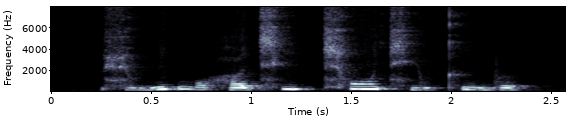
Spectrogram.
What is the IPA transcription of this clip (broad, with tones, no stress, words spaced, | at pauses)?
ɕu˨˩n̪i˦ʔŋɔ˧ ha˧t͡ɕʰi˦ʔ t͡ɕʰɔ̃˦ t͡ɕʰju˧kʰĩ˥˧bə˥˧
